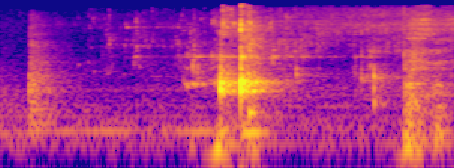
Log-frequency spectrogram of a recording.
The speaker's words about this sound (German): das Eingießen von kohlensäurehaltigen Getränken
